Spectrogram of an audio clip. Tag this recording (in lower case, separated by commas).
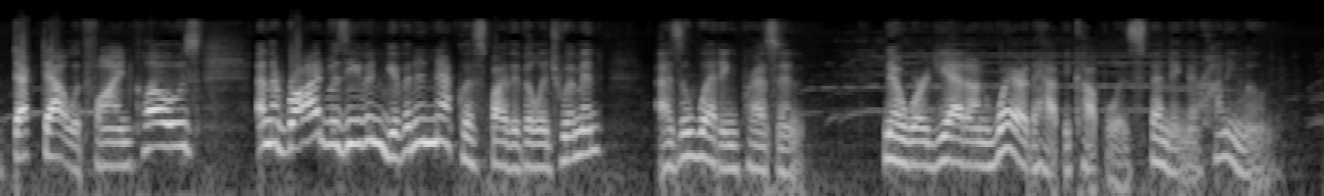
speech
